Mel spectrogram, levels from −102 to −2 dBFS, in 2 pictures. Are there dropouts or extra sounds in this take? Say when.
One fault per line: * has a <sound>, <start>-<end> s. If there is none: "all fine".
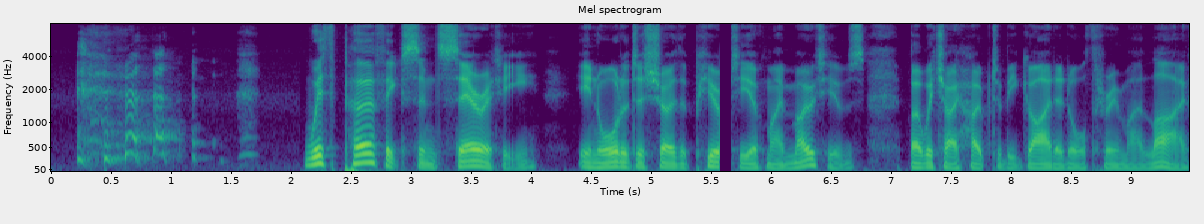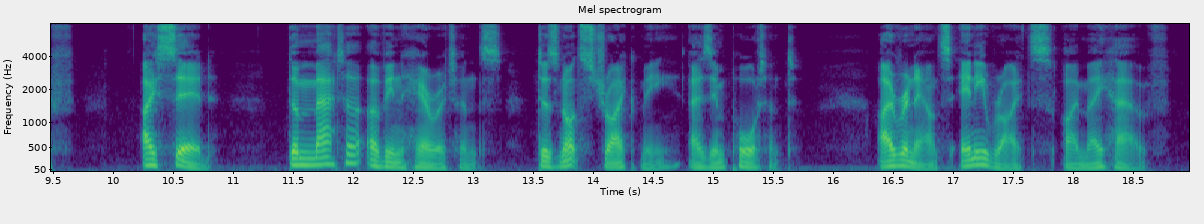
* has a laugh, 0.2-1.8 s
* has a dropout, 5.6-5.7 s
